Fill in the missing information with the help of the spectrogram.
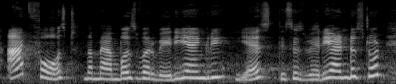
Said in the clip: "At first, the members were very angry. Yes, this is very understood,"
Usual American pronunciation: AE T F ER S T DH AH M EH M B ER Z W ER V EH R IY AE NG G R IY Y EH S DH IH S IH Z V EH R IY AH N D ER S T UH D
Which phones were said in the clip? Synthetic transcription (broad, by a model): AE T F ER S T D AH M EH M B ER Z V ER V EH R IY AE NG G R IY Y EH S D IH S IH Z V EH R IY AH N D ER S T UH D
